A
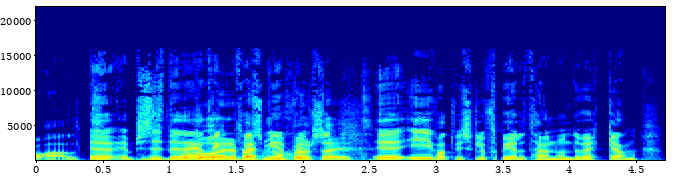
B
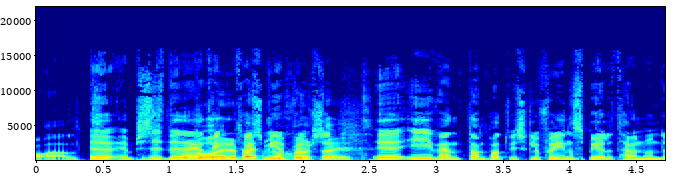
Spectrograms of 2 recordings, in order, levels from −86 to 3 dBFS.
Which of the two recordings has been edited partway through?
A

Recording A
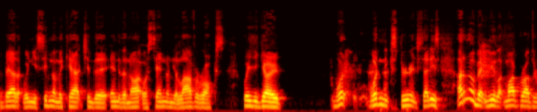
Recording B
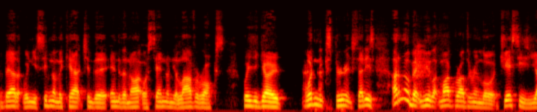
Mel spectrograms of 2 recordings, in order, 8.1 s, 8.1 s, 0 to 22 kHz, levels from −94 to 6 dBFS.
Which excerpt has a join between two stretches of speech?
B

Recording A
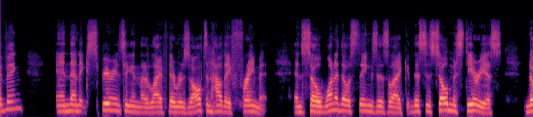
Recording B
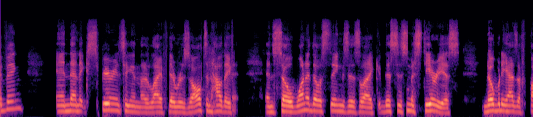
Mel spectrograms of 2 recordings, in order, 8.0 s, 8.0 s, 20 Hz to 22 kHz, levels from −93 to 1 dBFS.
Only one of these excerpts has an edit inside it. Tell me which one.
B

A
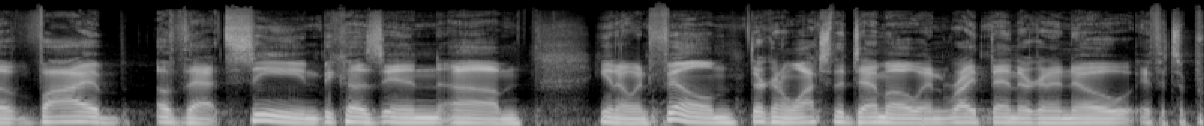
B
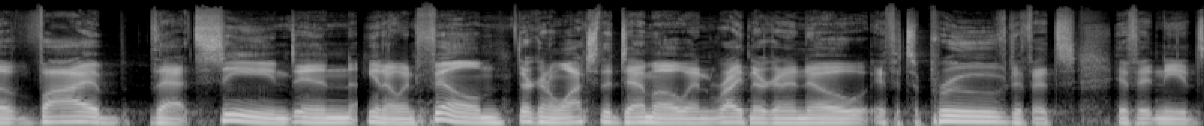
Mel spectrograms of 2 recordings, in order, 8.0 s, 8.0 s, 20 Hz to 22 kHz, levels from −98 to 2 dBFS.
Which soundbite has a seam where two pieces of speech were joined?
B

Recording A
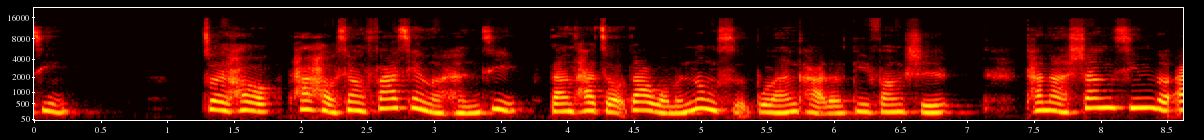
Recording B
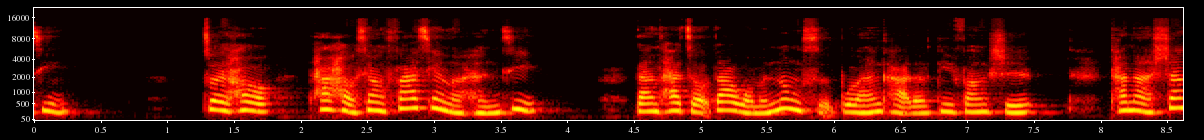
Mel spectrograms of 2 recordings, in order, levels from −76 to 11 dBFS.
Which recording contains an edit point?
A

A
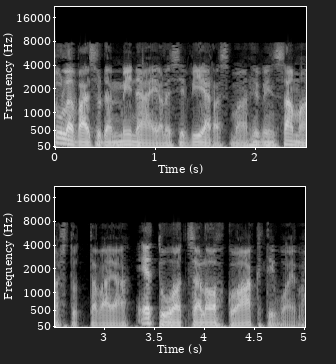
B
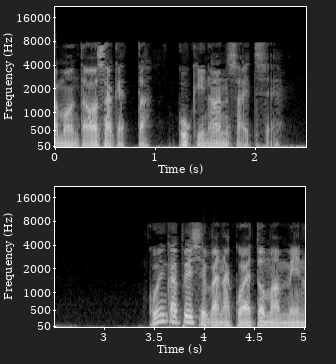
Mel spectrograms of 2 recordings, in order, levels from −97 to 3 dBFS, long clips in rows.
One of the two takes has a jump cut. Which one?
A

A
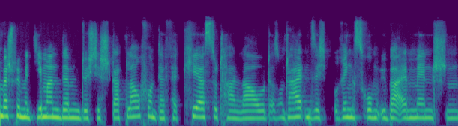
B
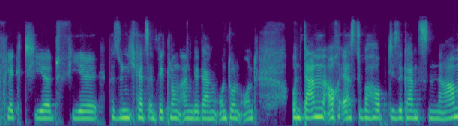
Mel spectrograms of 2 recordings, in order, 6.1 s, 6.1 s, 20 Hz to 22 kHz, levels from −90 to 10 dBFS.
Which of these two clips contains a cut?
B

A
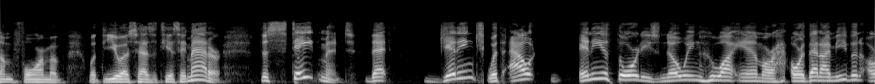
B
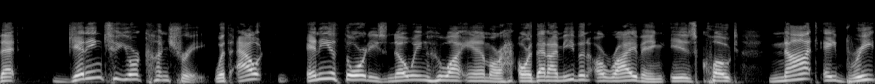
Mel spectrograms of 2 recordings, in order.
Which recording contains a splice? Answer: A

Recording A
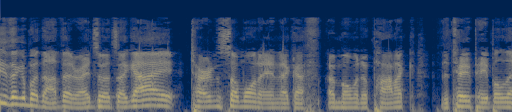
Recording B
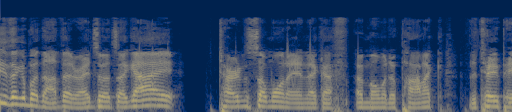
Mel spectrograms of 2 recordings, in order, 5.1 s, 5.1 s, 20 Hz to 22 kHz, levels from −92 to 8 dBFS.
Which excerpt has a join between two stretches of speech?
A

